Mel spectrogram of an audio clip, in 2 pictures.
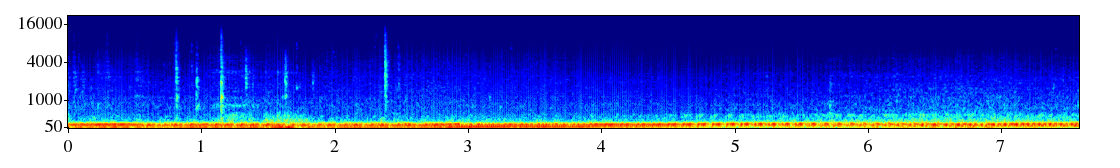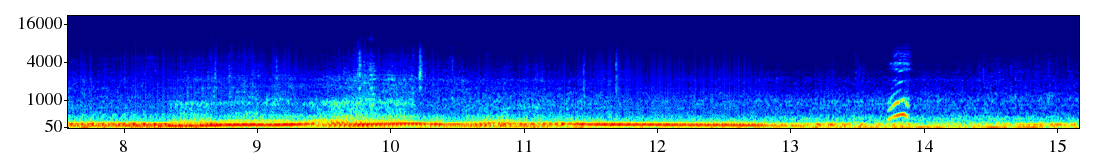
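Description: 2010 Camaro SS's V8 with a Borla aftermarket exhaust, heard from inside the cabin, running at low revs as the car moves off. About eight seconds in it revs up with a rising pitch, then falls back near the end.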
